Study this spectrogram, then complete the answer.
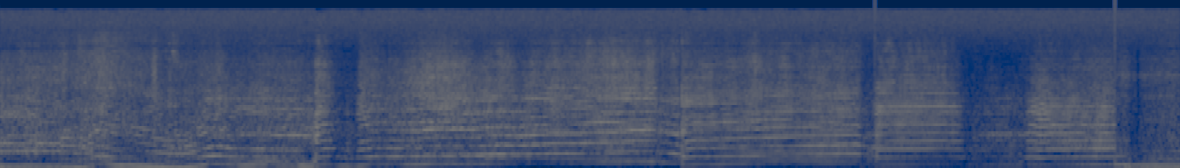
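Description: A rally car engine roars at high revs, rising in pitch and dropping sharply with each gear change.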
